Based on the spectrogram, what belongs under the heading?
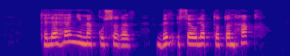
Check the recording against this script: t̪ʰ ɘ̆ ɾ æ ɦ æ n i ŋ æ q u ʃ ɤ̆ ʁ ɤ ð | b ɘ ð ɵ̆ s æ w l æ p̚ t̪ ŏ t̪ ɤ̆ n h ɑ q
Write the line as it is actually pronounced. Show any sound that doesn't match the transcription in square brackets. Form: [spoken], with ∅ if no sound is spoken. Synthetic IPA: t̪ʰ ɘ̆ [l] æ ɦ æ n i [m] æ q u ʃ ɤ̆ ʁ ɤ ð | b ɘ ð ɵ̆ s æ w l æ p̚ t̪ ŏ t̪ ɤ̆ n h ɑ q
